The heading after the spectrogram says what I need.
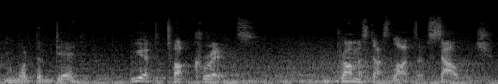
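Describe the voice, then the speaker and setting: An actor playing a mercenary man who haggles over pay, gruff and businesslike. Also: sits low, big pitch swings, unhurried, music in the background, full character voice. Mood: haggling. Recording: game score loud under the voice.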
